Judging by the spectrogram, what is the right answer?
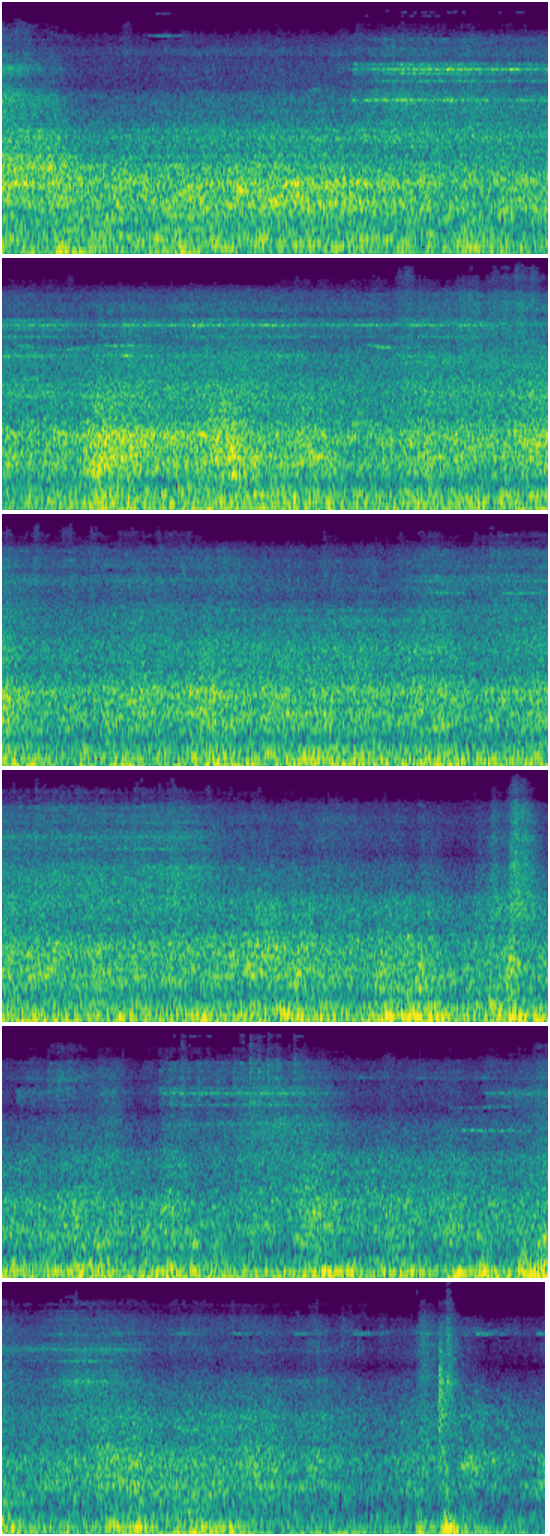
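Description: Polybahn cable funicular car climbing on its rails, heard as a steady low rumble of wheels and running gear. A few sharp clicks come in the second half.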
